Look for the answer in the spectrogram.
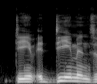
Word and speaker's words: daemons: They're called daemons. Demons is what it sounds like when the British say it, but it's spelled D-A-E-M-O-N-S.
